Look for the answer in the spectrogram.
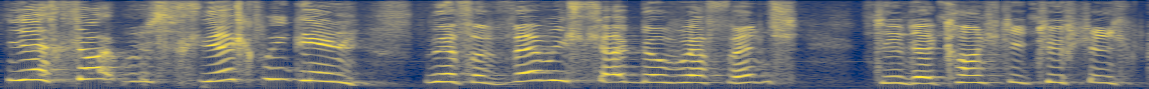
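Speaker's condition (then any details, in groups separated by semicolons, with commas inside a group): Cerebral palsy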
